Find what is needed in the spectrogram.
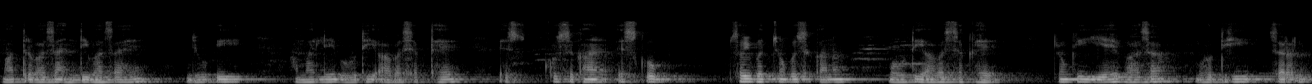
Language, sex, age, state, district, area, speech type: Hindi, male, 18-30, Rajasthan, Bharatpur, rural, spontaneous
